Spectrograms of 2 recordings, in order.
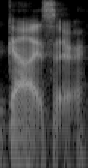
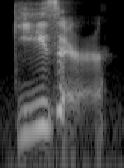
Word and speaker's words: geyser: Please don't monkey with the geyser. Don't peel taters with my razor. Oh, wait, I hate that. I hate that. It's pronounced geezer. It's pronounced geezer.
